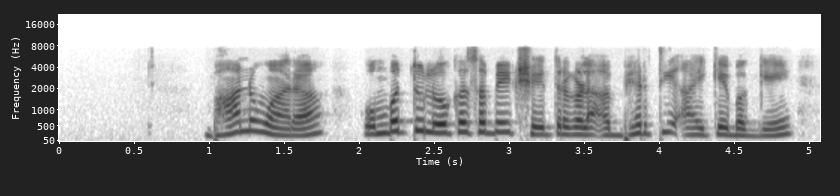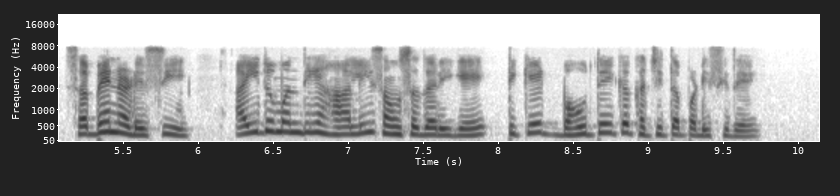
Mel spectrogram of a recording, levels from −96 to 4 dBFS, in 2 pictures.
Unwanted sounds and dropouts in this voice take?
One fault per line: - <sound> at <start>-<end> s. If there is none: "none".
none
